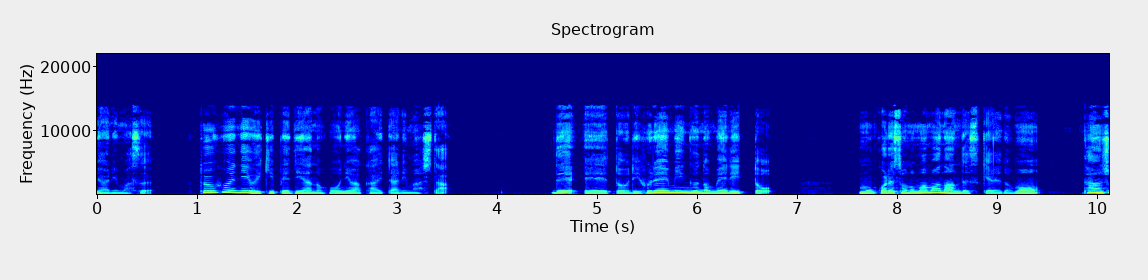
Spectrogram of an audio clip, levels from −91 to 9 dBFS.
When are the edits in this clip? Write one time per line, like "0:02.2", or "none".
0:00.9
0:04.5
